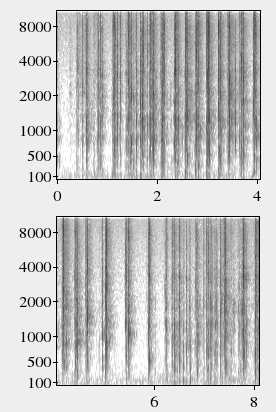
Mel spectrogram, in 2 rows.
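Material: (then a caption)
Cardboard. Fingernails grip, scratch and tap the side and end of a small, hollow cardboard toothpaste box as it is moved around. About 36 quick, dry, papery taps and clicks come in an uneven, fast rhythm, with bright scratchy texture between them. Each tap stops almost instantly, with no ring.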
